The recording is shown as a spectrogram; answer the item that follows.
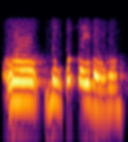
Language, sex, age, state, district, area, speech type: Punjabi, female, 18-30, Punjab, Fazilka, rural, conversation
